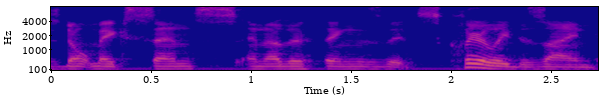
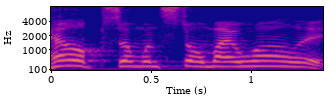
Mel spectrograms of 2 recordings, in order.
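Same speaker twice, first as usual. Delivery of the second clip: very loud, high-pitched shout; 11 semitones higher, 9 dB louder than usual. Describing an animated video, voicing a guy who shouts, imitating a shout for help. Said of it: "some guy shouting".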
